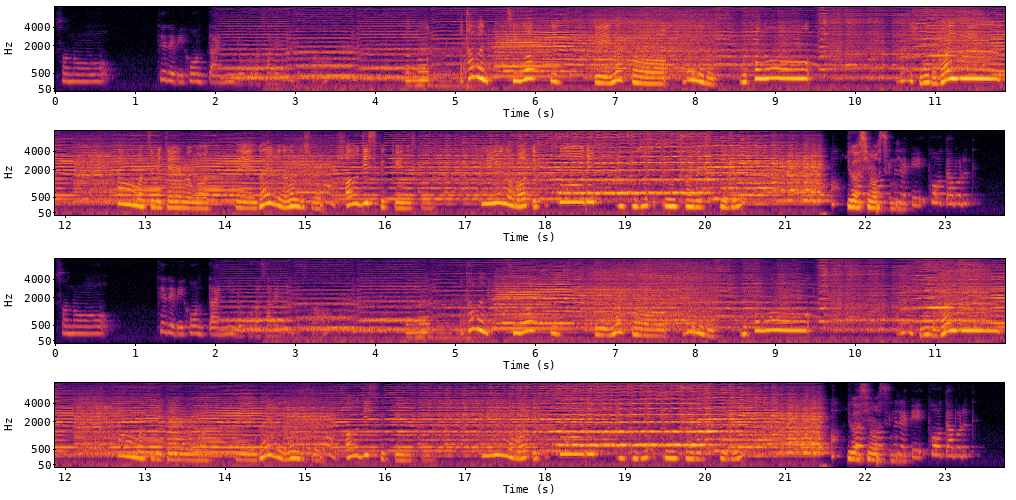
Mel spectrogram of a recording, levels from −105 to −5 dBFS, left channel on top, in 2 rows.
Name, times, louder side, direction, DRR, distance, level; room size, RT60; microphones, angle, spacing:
voice 1, 0.1-0.7 1.3-3.5 7.9-8.1 15.2-15.5 17.6-17.8 18.2-18.6 21.6-23.4, right 1 dB, 25° right, 0.8 m, -39 dB
sound 1, 1.9-15.8, left 1 dB, 20° left, 0.9 m, -39 dB
sound 2, 3.7-21.5, right 1 dB, 5° left, 1.3 m, -28 dB
voice 2, 4.3-4.7 5.1-6.3 6.7-8.2 8.6-9.4 10.5-11.9 12.7-13.8 14.1-15.2 15.5-16.6 17.2-17.8 18.2-18.6 18.9-20.5 21.8-22.5, left 4 dB, 65° left, 0.5 m, -26 dB
5.7 x 5.7 x 3.3 m
head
